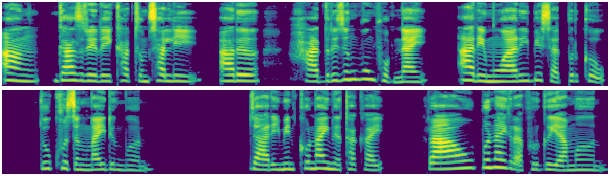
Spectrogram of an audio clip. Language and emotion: Bodo, sad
